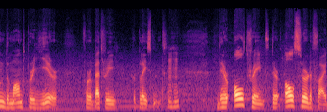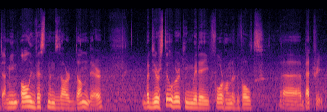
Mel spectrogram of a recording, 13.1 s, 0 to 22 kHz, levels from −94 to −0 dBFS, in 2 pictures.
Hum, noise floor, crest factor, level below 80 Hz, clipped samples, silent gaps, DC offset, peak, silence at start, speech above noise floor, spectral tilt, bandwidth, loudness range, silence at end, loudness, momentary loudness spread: none; -43 dBFS; 20 dB; -54 dBFS; under 0.1%; none; under 0.1%; 0 dBFS; 0 s; 22 dB; -6 dB/octave; 14.5 kHz; 7 LU; 0 s; -21 LUFS; 19 LU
